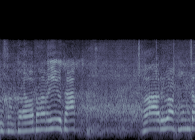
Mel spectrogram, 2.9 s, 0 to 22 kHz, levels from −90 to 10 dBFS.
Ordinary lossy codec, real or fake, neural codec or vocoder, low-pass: none; fake; codec, 16 kHz, 2 kbps, FreqCodec, larger model; none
